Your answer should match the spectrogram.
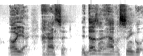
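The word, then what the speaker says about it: חֶסֶד: Bible is this word, chesed. Say it, class, chesed. You gotta pronounce it like you're trying to hock up a big loogie to spit on some nerd who just disrespected you at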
